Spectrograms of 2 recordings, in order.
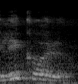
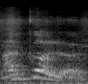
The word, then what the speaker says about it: alcool: dangers, les cigarettes et l'école. L'école, ce n'est pas l'alcool. Oui, bien sûr. Alcool, c'est comme ça.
